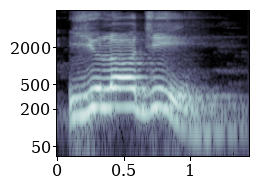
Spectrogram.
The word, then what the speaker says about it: eulogy: यहाँ ई का उच्चारण क्या आ रहा है, यू। यूलॉजी, EULOGY, यूलॉजी।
